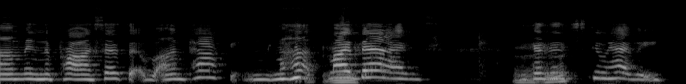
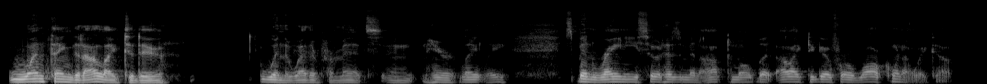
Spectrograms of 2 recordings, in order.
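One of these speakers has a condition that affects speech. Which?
The first: hemiplegic cerebral palsy; hemiplegic, one side affected, birth asphyxia and stroke.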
